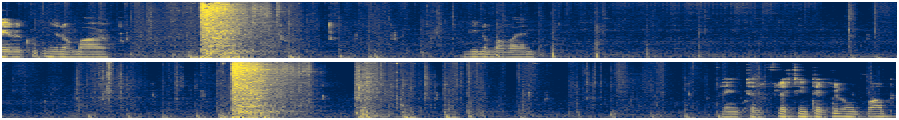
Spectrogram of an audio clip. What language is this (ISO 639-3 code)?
deu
